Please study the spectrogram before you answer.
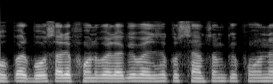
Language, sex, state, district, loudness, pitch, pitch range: Hindi, male, Haryana, Jhajjar, -18 LUFS, 150 Hz, 145-150 Hz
